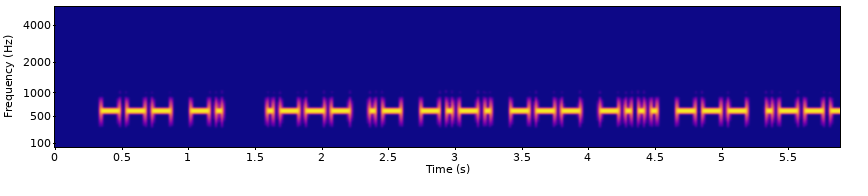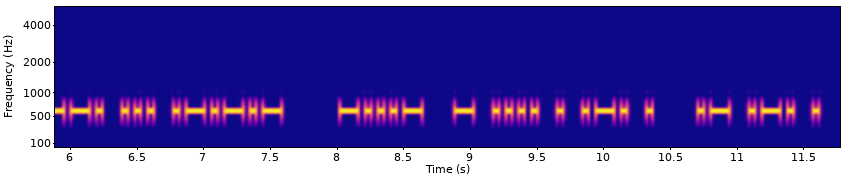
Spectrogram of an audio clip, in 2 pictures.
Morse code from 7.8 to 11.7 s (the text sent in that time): <BT> THERE ARE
